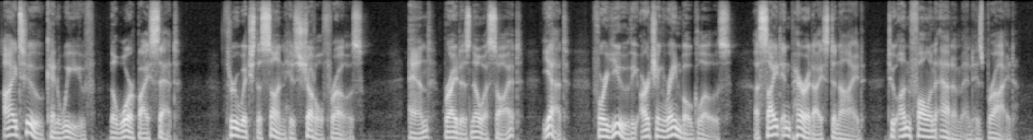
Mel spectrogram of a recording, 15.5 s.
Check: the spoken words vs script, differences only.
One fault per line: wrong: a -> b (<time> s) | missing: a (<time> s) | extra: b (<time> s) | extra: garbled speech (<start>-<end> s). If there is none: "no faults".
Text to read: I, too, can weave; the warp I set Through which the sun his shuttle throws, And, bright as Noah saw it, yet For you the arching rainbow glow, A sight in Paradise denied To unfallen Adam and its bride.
wrong: glow -> glows (10.4 s)
wrong: its -> his (14.6 s)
